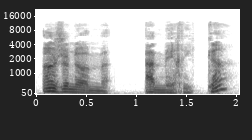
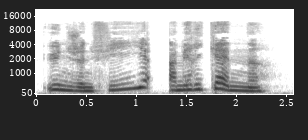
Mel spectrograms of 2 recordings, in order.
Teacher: have a final consonant n that masculine forms do not furthermore in the masculine form the final vowel is nasal in the feminine form it is not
